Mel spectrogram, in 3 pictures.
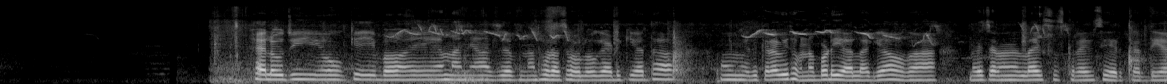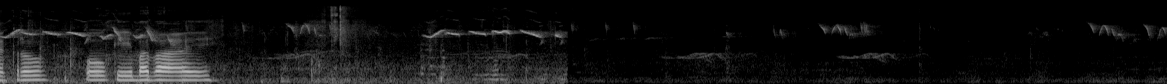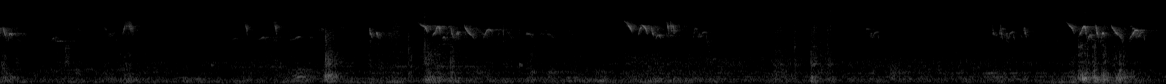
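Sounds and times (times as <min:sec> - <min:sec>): birds chirping: 0:02.6 - 0:31.0.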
